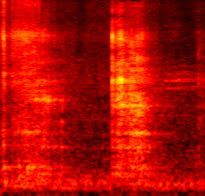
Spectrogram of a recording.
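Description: A kitchen knife slicing through green bell pepper and scraping on a hard stone board, two rasping strokes about a second apart, the second one louder.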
